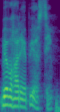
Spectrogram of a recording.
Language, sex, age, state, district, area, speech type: Sanskrit, female, 60+, Karnataka, Bangalore Urban, urban, spontaneous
